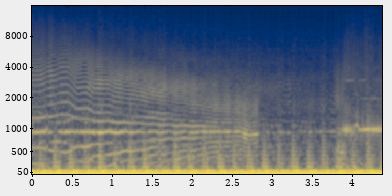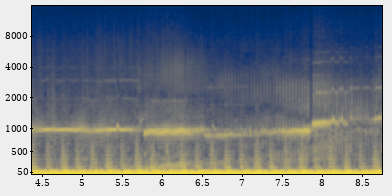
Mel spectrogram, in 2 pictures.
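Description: Synthesizer samples through a Synton Fenix 2 phaser that is being modulated in feedback mode: a steady, throbbing low drone under whistling overtones that sweep up and down during the first three seconds. In the second half a high held tone shifts pitch in a few steps.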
